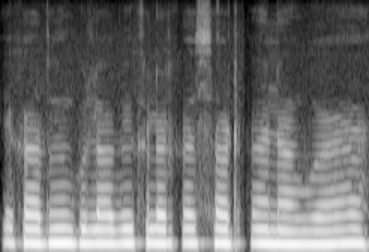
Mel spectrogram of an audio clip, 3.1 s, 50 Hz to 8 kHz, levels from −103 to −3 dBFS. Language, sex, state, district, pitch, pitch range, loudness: Hindi, male, Jharkhand, Deoghar, 165 Hz, 160-165 Hz, -11 LUFS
